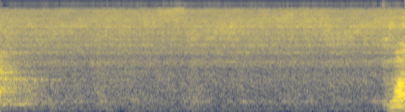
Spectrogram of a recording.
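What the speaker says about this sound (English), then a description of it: "Sizzling away the old water with the vinegar in it." Old water with vinegar sizzling on the heat, a faint, steady, airy hiss that continues alone throughout, with a brief louder rustle at the very end.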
